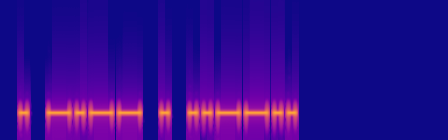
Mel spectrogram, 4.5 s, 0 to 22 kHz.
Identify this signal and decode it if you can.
Morse code, heard as a keyed tone, about 17 wpm, 700 Hz. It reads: EYE?
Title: Sentences from Top 300 Words and Abbreviations 17wpm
